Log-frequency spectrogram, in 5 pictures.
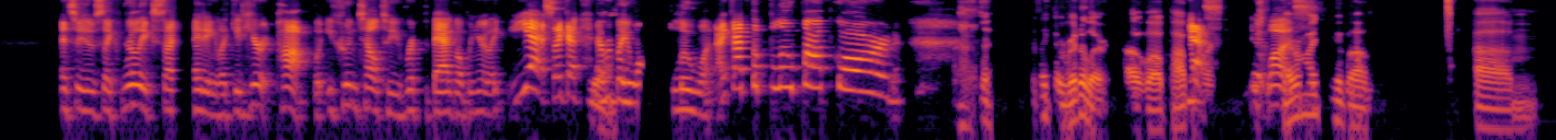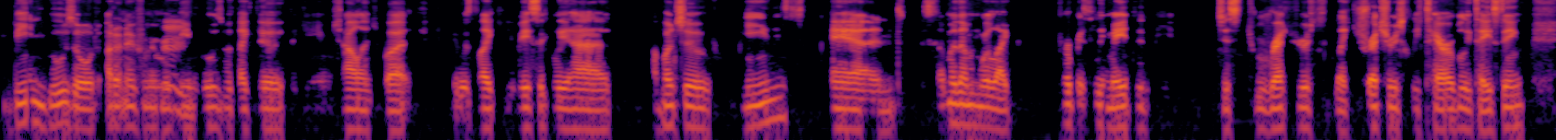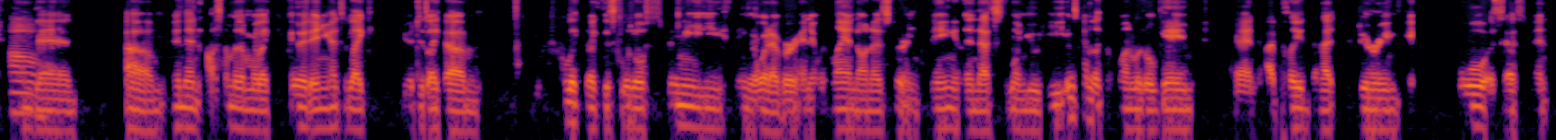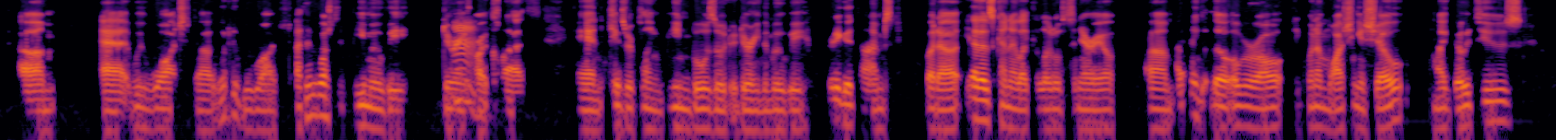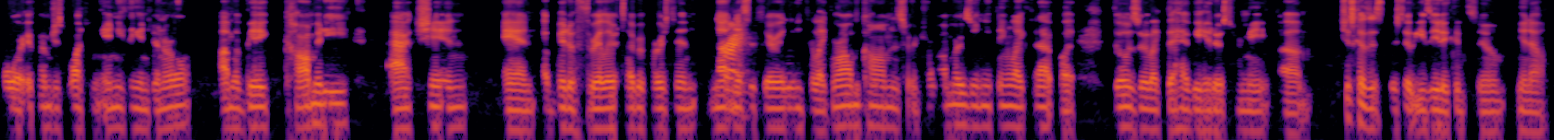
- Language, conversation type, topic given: English, unstructured, What are your weekend viewing rituals, from snacks and setup to who you watch with?
- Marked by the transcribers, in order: distorted speech; put-on voice: "I got the blue popcorn!"; chuckle; tsk; tsk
